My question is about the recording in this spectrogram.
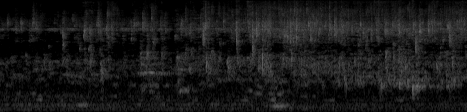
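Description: Top-loading washing machine draining its tub at the start of a spin cycle: a steady rush of water that grows louder about two and a half seconds in.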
